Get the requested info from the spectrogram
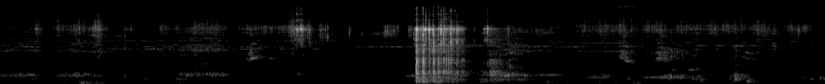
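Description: A small shiny red Christmas ornament handled in the hand, giving one loud, brief rattle about four seconds in, with faint rustling and light clicks around it.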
